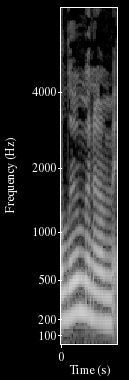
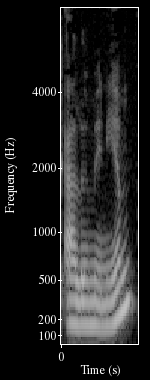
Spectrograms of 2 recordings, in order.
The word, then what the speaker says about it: aluminum: Now, aluminum is interesting, partially because Americans say aluminum and the English say aluminium, and this is not just a pronunciation change. There's actually an additional I in the English version, which explains why it's said differently.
